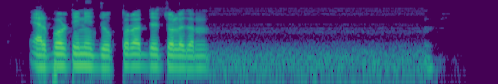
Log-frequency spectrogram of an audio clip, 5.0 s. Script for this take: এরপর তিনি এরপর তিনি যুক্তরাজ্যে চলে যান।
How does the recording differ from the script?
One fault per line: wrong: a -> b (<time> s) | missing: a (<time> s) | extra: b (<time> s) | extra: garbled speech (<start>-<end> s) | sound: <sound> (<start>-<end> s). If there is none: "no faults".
missing: এরপর তিনি (0.9 s)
